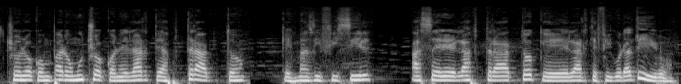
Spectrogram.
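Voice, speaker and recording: A woman's voice: mid-range voice, fairly even intonation, normal speed, dark tone, faint music behind. A woman, an actress co-hosting a radio talk show, explaining her points thoughtfully. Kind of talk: casual radio discussion. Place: radio studio.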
